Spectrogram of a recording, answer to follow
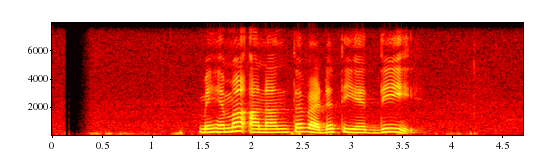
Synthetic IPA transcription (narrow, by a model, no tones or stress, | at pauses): meɦeməʔanant̪əʋæɖət̪ijet̪̚d̪iː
